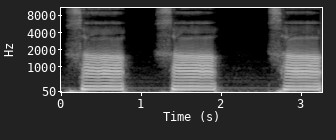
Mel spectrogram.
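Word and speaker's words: ث: আপনারা যারা প্রথম পর্বটি দেখেছিলেন আপনাদের নিশ্চয়ই মনে আছে সা অক্ষরটি অবশ্যই যেভাবে বের করে উচ্চারণ করতে হয়। ছা ছা ছা এটা শব্দের শুরুতে এরকম ভাবে ছাদ থাকে এটা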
